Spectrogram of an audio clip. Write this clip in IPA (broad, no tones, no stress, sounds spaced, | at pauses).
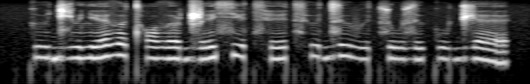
k ɨ d͡ʑ ɨ lʲ ɛ ð ə tʰ ɔ ð ə ɖ͡ʐ e sʲ e t͡sʰ e t͡sʰ ɨ d͡z ɨ β ɨ t͡s u z ɨ k u d͡ʒ ɛ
